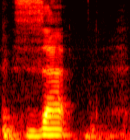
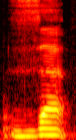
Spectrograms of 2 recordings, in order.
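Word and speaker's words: ز: looked at val there's a common mistake that is pronounced as like the z sound this is the letter that should be pronounced like that za za za and this is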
